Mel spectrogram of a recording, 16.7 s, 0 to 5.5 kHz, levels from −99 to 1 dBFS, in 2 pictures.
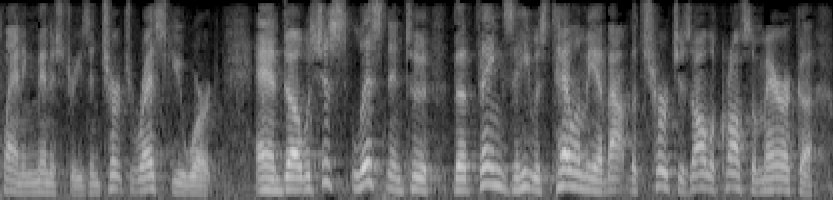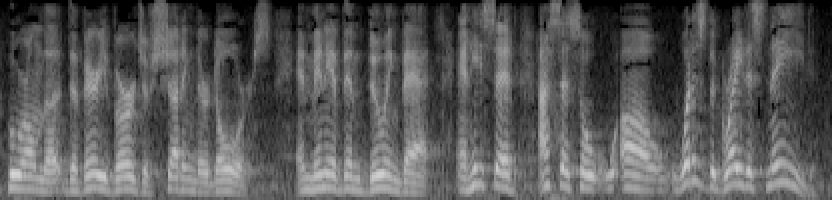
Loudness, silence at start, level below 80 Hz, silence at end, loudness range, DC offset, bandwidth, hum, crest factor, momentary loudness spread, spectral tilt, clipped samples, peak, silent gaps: -31 LUFS; 0 s; -64 dBFS; 0.15 s; 2 LU; under 0.1%; 5.4 kHz; none; 20 dB; 10 LU; -7.5 dB/octave; under 0.1%; -12 dBFS; none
